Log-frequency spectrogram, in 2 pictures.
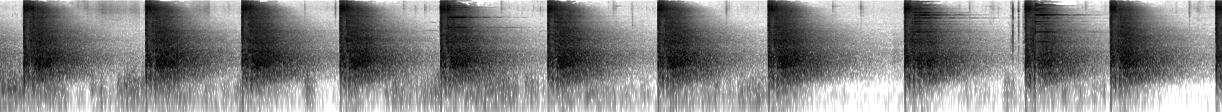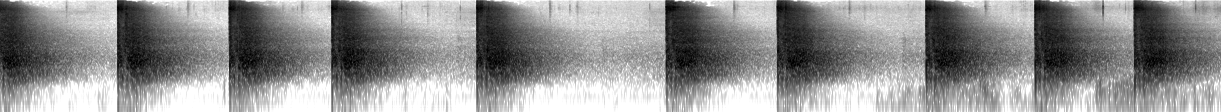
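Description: A semi-automatic pistol fired steadily, about one shot a second, some twenty-plus shots, each trailing off in a long echo. Some of the shots are followed by the thin ringing clang of a steel plate target being hit.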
